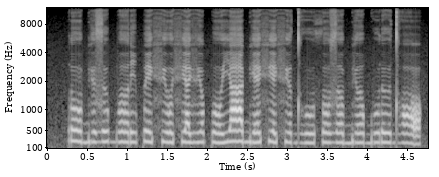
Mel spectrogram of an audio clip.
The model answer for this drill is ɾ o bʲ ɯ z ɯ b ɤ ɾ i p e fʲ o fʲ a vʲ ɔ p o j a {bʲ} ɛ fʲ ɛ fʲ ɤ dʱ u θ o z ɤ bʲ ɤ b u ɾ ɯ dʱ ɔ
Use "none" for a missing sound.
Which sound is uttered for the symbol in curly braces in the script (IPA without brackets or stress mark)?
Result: bʲ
